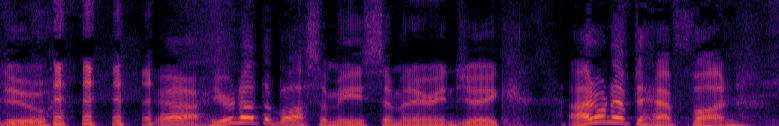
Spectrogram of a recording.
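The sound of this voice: What comes through is an unforced reading voice.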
